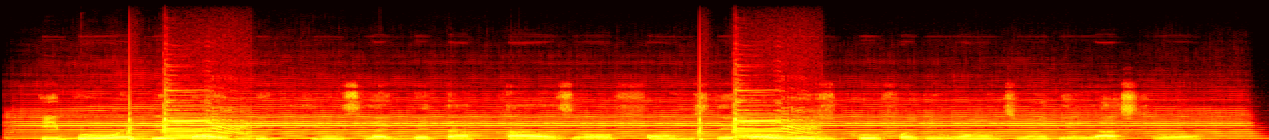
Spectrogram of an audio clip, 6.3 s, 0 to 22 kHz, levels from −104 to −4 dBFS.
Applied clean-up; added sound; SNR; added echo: none; Bowed string instrument + Electric guitar; 0 dB; none.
